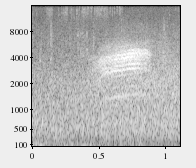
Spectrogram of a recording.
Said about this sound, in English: Might be a second bird crying.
